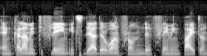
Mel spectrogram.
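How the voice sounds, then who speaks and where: At a moderate pace, a man speaks with an Italian accent. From Italy. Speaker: gaming guide creator. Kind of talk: tutorial. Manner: halting, many fillers.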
